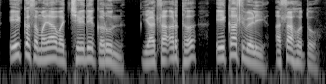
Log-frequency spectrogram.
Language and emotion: Marathi, neutral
